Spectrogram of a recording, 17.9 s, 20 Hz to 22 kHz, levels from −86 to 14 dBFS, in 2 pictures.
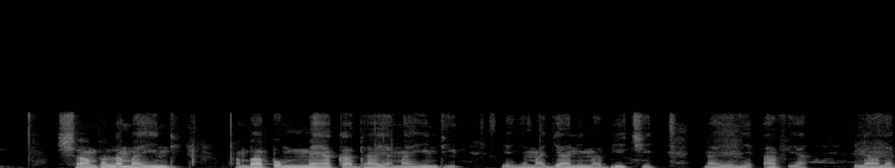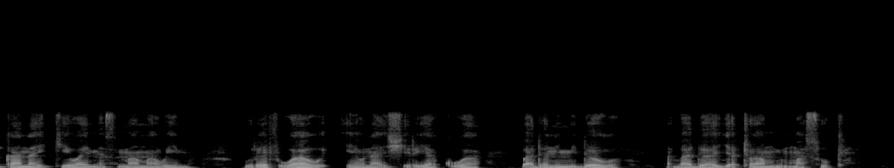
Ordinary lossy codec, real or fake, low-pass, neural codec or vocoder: Opus, 64 kbps; real; 7.2 kHz; none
